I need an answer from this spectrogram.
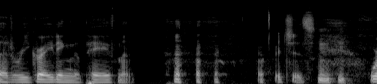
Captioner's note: laughter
